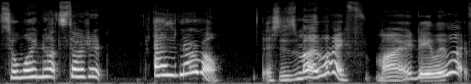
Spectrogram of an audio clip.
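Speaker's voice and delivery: hoarse, scratchy voice. Talking to viewers while sick for weeks: scratchy voice from being sick. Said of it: "excuse my scratchy voice today".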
